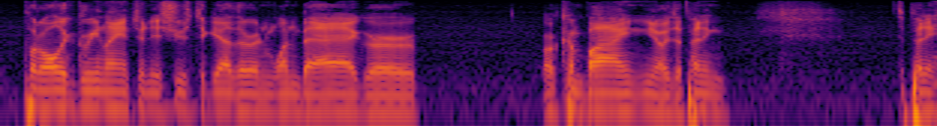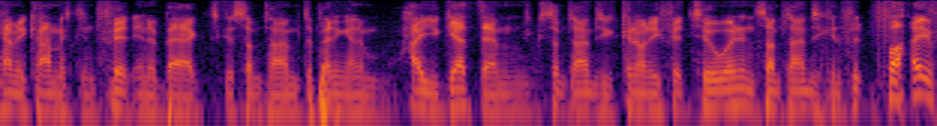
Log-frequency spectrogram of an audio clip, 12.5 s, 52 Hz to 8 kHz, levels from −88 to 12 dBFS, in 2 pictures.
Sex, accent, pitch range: male, American, 90-115 Hz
